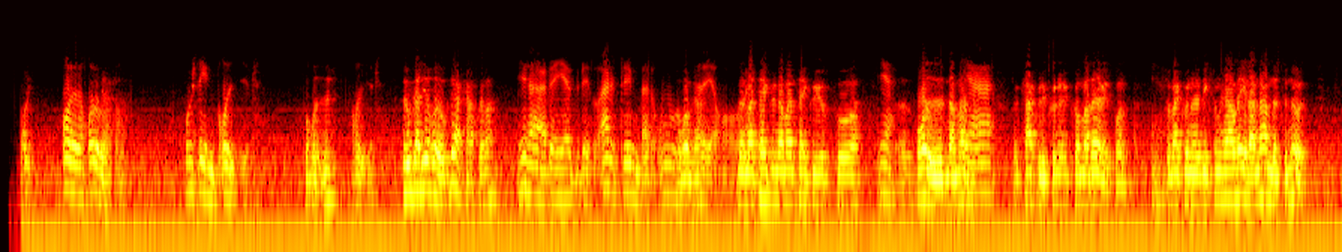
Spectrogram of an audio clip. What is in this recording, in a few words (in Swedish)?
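Äsphult Skåne, dialekter svenska sagor; Folkminnen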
